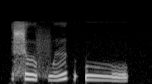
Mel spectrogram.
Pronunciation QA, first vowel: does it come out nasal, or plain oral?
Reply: oral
